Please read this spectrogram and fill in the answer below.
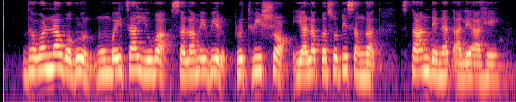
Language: Marathi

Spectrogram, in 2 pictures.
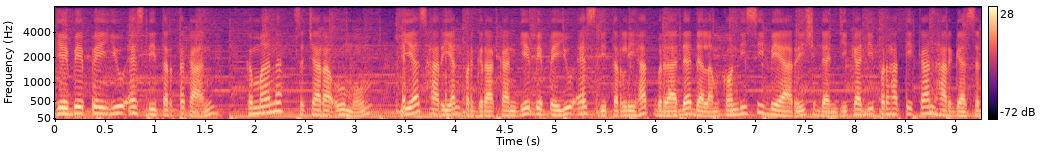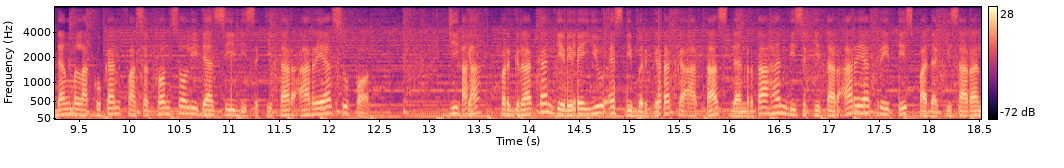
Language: Indonesian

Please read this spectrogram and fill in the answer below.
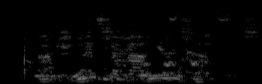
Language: Czech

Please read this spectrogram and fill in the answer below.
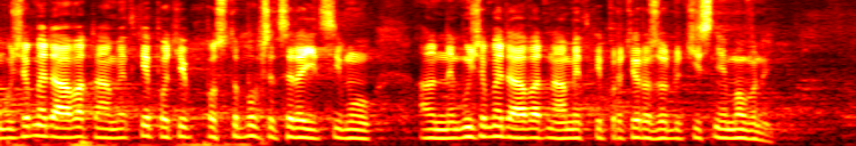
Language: Czech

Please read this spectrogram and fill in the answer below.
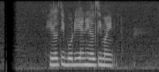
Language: Sinhala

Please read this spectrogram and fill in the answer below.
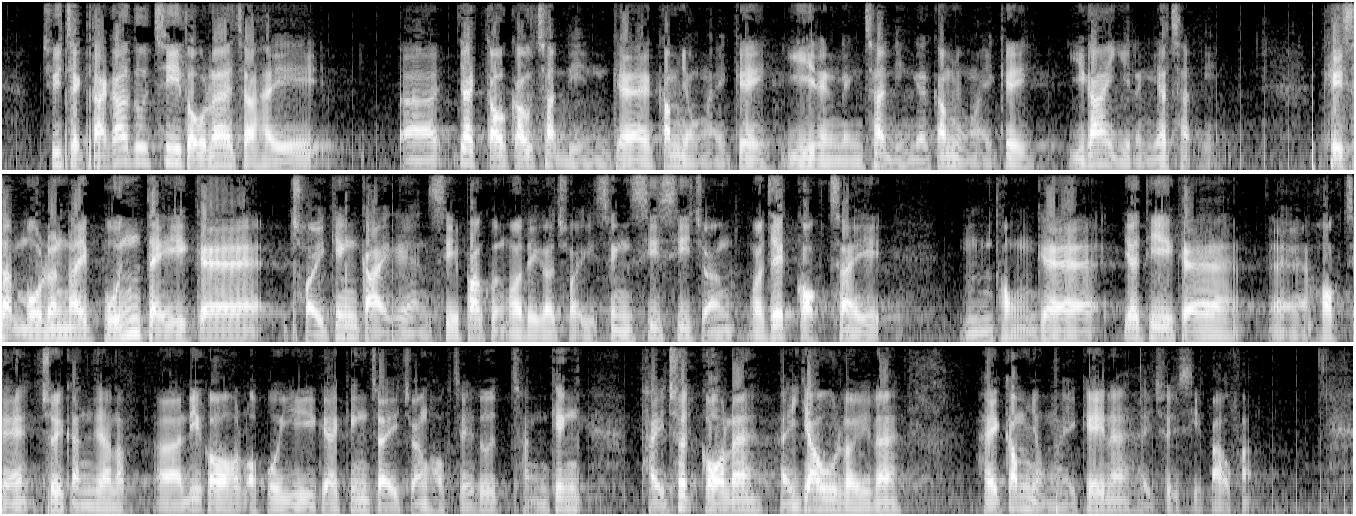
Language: Cantonese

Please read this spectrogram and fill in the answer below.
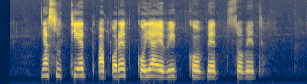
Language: Kalenjin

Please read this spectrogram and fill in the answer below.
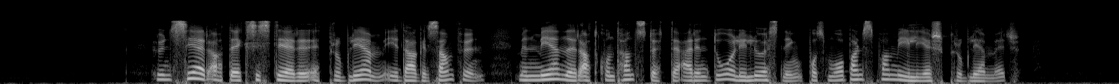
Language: Norwegian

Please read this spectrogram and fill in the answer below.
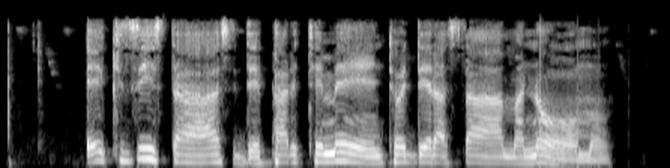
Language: Esperanto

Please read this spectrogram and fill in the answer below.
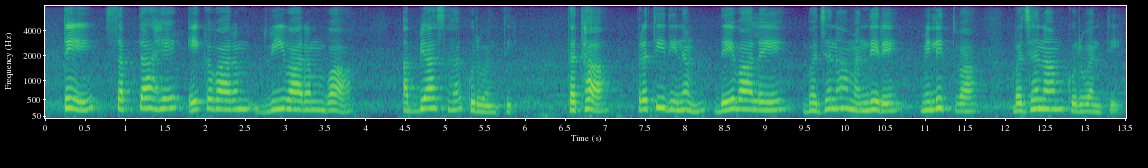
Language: Sanskrit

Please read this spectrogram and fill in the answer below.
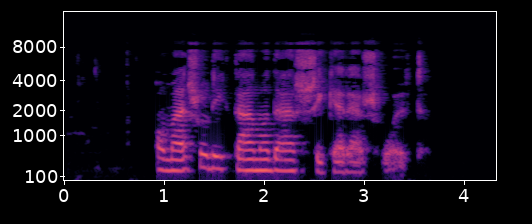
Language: Hungarian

